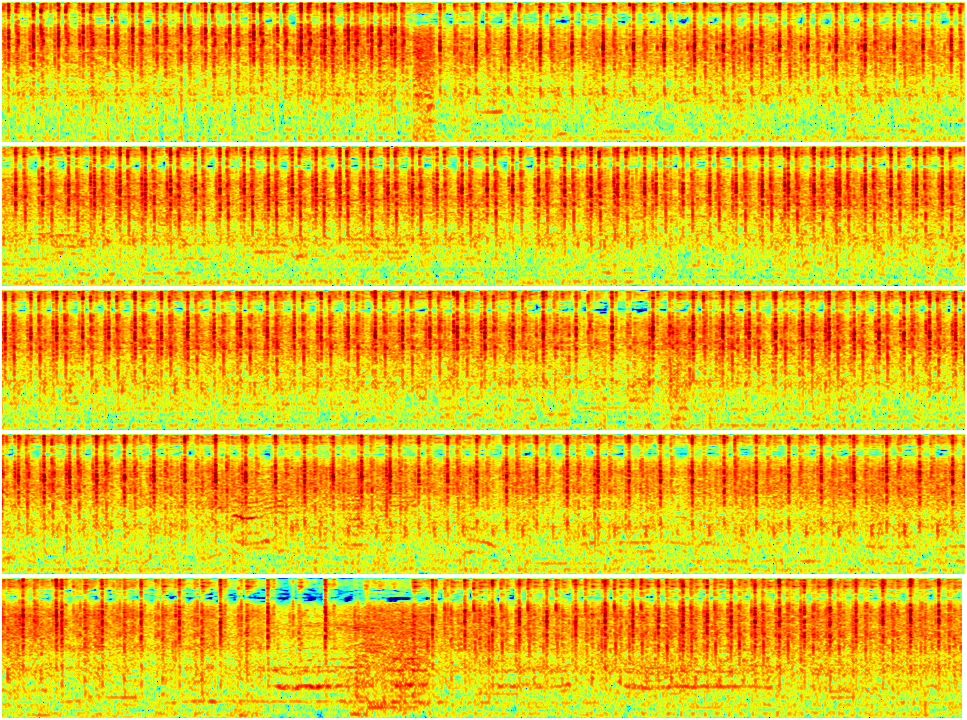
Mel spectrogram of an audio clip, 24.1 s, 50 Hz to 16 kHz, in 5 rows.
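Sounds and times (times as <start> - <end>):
sewing machine clattering: 0.0 - 24.0.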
